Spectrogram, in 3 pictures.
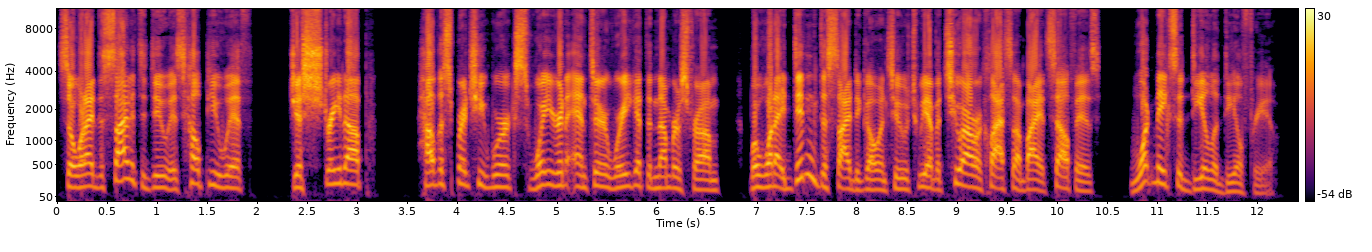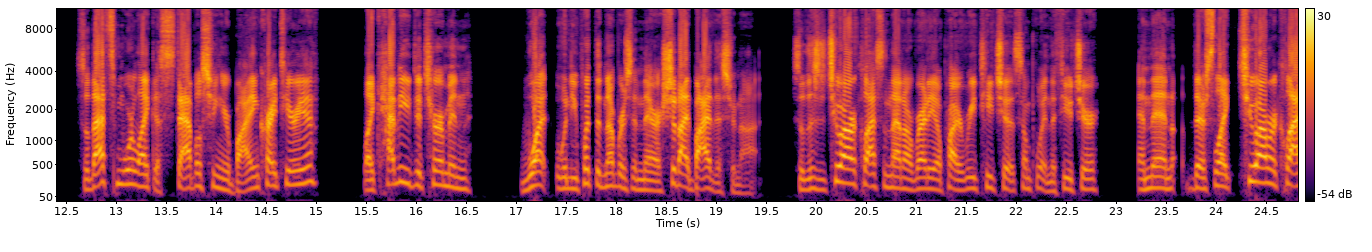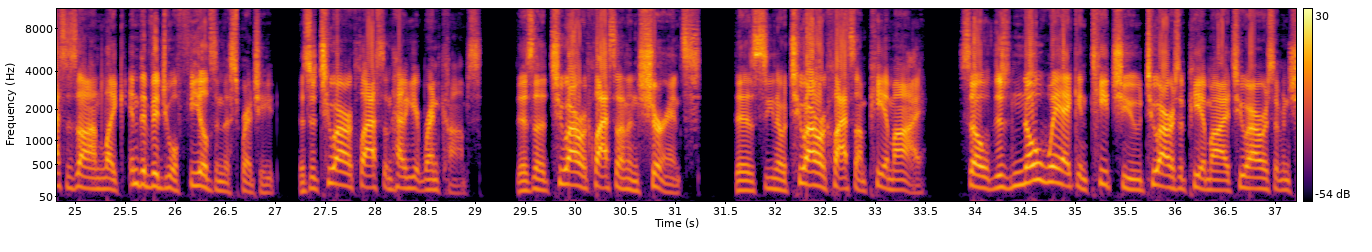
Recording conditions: live audience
